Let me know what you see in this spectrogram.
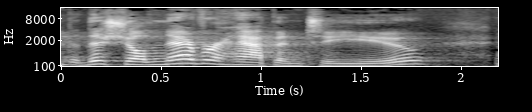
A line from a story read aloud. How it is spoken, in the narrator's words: exclaimed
